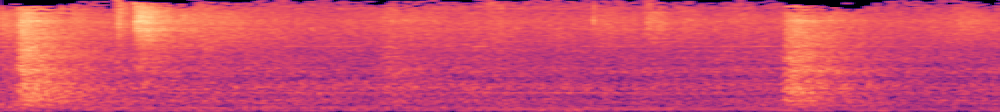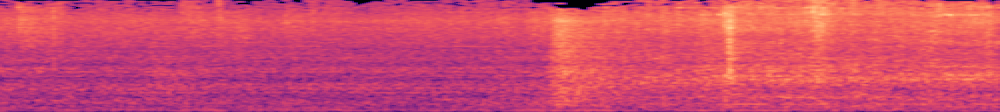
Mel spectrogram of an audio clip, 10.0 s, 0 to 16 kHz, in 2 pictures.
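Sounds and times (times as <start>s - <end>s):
pallet truck rolling over concrete: 7.6s - 10.0s.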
